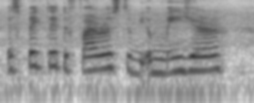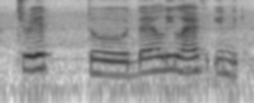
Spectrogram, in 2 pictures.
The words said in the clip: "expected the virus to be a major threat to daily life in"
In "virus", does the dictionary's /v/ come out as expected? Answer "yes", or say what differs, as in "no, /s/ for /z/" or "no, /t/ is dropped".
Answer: no, /f/ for /v/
